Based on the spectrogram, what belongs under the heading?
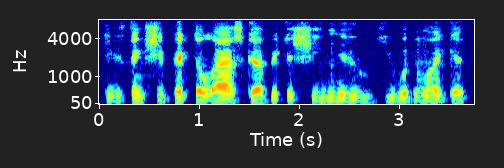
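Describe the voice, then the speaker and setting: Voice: low voice, level tone, moderate pace, darkish tone, close to an everyday voice. A reader playing a teasing ex-boyfriend who won't leave in a table read of a stage play. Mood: needling. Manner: needling, persistent. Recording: dull lo-fi recording.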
